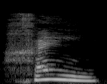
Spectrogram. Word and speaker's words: geen: uso o rin tá a pronúncia rein R é quase o som de um carro ligando né Rem então o r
